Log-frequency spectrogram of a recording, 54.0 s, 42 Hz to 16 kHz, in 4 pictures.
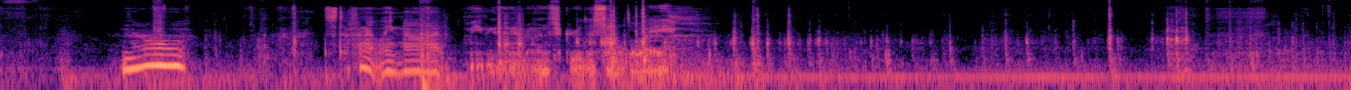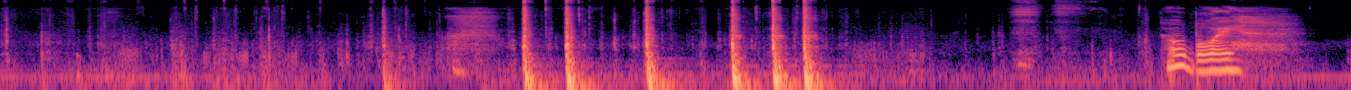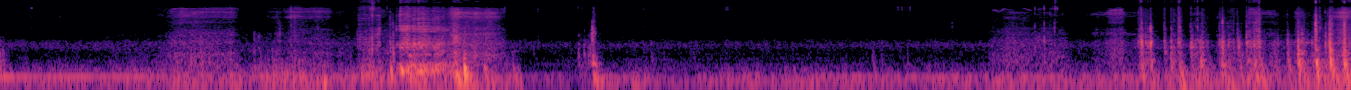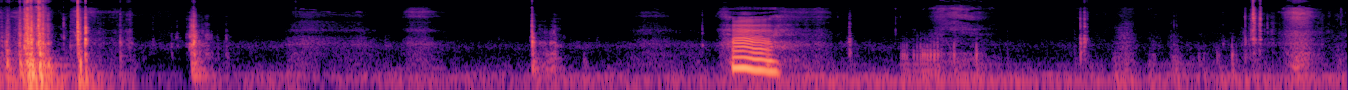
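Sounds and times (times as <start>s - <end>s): knocking on steering column parts: 18.7s - 22.0s.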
